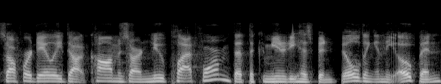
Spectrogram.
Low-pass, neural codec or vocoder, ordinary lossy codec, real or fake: 7.2 kHz; none; AAC, 32 kbps; real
